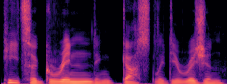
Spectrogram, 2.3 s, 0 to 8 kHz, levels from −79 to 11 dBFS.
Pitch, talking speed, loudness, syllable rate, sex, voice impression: 130 Hz, 130 wpm, -17 LUFS, 4.6 syllables/s, male, masculine, adult-like, slightly relaxed, slightly powerful, slightly hard, muffled, raspy, intellectual, slightly friendly, slightly wild, lively, strict, sharp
